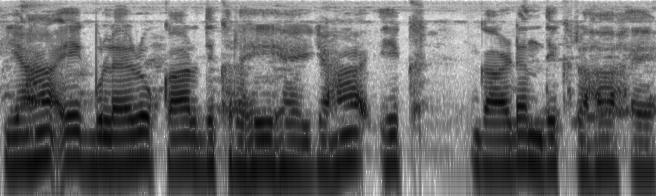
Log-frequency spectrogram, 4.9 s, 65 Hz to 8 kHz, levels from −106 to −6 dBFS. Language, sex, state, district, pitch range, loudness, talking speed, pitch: Hindi, male, Arunachal Pradesh, Lower Dibang Valley, 130-145 Hz, -14 LUFS, 160 wpm, 135 Hz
